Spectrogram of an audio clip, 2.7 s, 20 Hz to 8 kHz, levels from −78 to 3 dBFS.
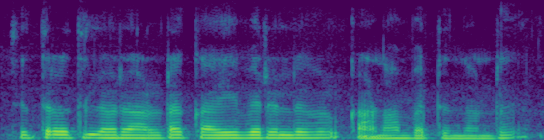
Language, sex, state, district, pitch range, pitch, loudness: Malayalam, female, Kerala, Kollam, 160-170 Hz, 165 Hz, -16 LUFS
